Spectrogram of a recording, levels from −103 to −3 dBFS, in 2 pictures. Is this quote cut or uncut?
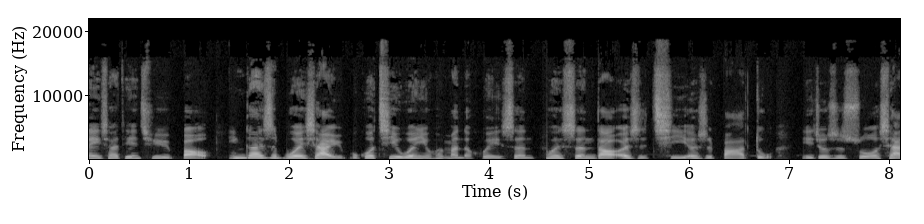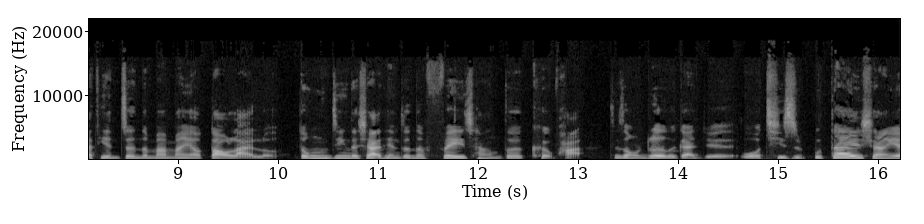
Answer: cut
